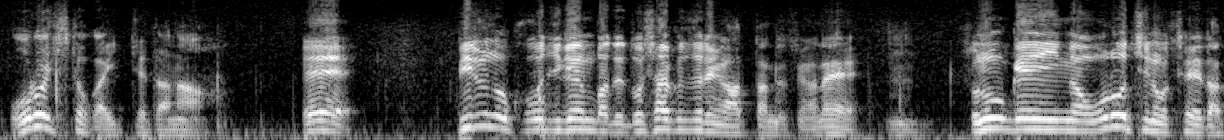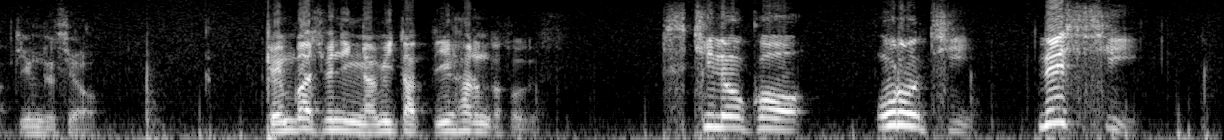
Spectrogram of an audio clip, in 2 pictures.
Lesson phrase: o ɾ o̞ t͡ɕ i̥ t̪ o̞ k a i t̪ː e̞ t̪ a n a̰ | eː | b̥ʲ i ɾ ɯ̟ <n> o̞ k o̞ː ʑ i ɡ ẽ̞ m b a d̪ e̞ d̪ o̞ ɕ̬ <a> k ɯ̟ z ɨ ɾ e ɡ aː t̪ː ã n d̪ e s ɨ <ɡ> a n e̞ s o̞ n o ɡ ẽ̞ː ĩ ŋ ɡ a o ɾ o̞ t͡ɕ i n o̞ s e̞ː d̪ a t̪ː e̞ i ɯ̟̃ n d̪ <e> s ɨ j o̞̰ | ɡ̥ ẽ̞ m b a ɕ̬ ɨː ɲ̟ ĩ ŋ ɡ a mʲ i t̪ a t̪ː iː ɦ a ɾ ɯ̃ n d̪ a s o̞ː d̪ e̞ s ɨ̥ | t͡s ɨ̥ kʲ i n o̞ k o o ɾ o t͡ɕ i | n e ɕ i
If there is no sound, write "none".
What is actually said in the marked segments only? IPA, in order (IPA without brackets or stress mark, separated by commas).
n, a, ɡ, e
